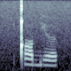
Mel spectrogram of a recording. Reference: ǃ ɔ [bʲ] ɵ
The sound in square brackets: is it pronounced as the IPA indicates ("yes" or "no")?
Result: yes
